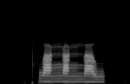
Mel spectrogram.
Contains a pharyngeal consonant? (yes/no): no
